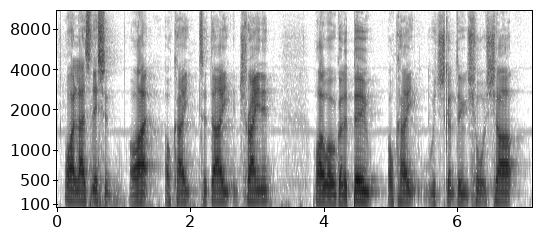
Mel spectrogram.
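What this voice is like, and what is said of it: Football manager character, Watford accent. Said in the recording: “accent, different ... gaffer ... he's getting to character ... he's from Watford and he lives in Tottenham”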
